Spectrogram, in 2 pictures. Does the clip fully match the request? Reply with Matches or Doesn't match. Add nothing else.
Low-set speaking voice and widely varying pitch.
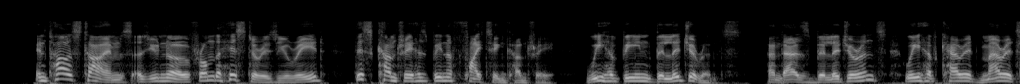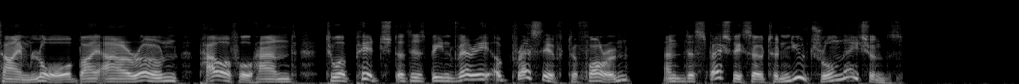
Doesn't match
